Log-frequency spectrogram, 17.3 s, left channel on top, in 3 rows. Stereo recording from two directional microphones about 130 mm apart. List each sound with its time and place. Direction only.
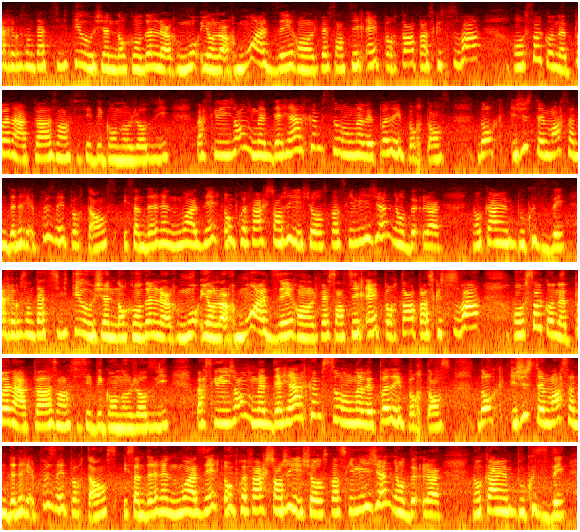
0.0 s speech: 25° right (ahead or behind)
